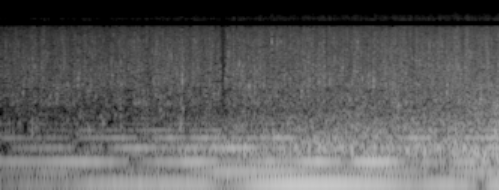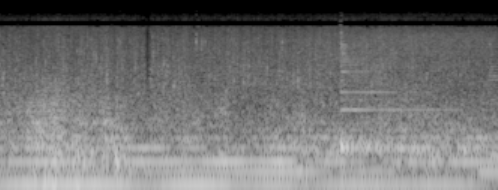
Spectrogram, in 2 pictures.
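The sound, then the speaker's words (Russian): Heavy rain pouring down on an evening, a dense, steady hiss that swells slightly midway and continues without pause to the end. “Однажды вечером дождь лил, как из ведра, и дети шлепали по воде”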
